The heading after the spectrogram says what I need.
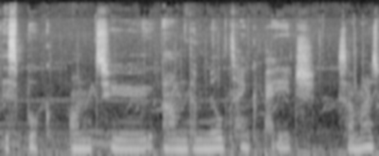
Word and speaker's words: Miltank: Pronounced mil tank.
